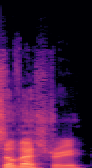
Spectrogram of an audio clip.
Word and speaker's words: Silvestri: Except you weren't close at all because it's Silvestri.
